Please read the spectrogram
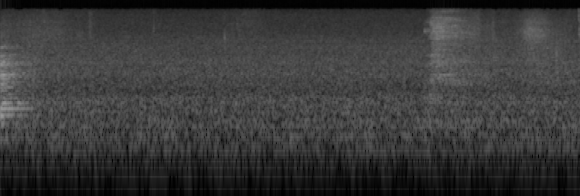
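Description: Steady background hiss and hum of the room, with a short breath about three seconds in.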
